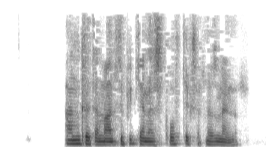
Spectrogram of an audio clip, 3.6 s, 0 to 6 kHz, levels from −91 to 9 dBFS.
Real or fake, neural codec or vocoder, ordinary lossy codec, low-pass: fake; codec, 16 kHz, 1.1 kbps, Voila-Tokenizer; MP3, 24 kbps; 5.4 kHz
